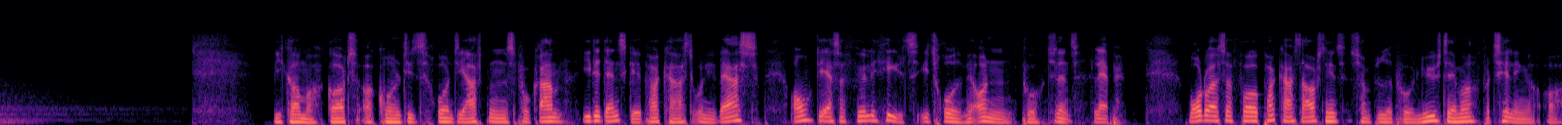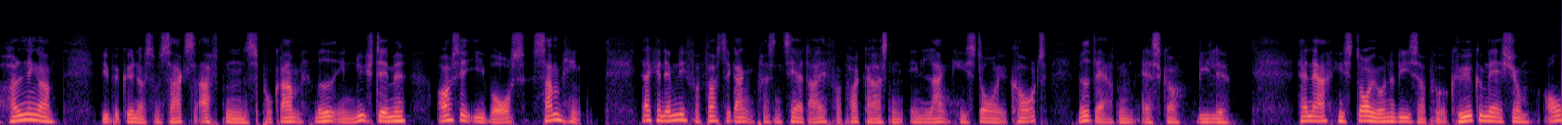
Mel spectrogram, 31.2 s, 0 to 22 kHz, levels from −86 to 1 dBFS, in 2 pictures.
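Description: No technical faults can be heard anywhere in this recording.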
